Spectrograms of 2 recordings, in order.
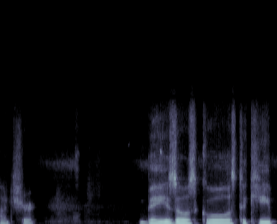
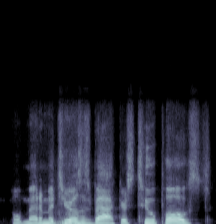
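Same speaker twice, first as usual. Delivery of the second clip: high, loud, quick excitement; thrilled to see it back; excited; 9 semitones higher, 9 dB louder than usual. Real, not acted.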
